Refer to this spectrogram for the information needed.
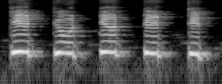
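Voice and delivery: high, even horn calls; imitated horn toots. A narrator's reading. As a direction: toot like mermen blowing horns. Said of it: "The mermen blew their horns".

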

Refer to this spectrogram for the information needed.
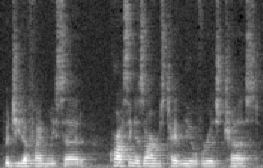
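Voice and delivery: plain reading voice

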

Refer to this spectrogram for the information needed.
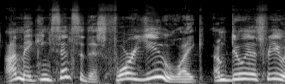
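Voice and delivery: a touch of condescending explainer; lightly mock a patient teacher voice; imitating the YouTuber. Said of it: "the way he's talking".

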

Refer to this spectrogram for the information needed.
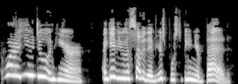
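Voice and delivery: high, startled doctor scolding her patient; shocked Crusher. Retold or imitated. Doctor finds her sedated captain up and about, shocked and scolding. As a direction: jump up high in alarm, then settle into a scold. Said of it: "is like".

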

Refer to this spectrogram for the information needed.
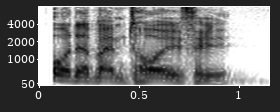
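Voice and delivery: loud, threatening bellow; roar. A narrator's reading. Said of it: "brüllte der Unhold".

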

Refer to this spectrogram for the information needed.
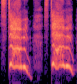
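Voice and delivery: very high, loud shout; shrieking stab him from the fray; battle shout. Retold or imitated. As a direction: scream it at a friend mid-fight. Shouting in mock fight.

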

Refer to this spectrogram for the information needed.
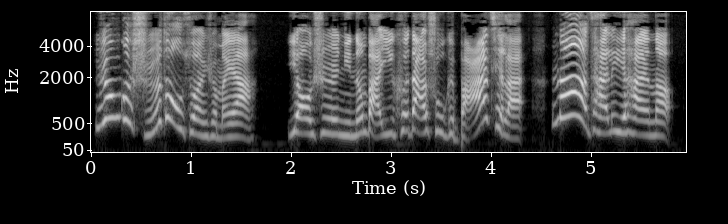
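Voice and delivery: lightly voiced boy, pretending not to care; mock indifference. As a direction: shrug it off to provoke the bear. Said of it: "小男孩假装不在意的样子". (小男孩假装不在意，撇嘴说)

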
